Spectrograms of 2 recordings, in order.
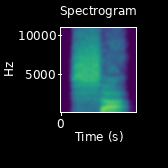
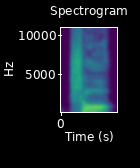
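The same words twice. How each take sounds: First: The sha sound is light and thin. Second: The sha sound is heavy and full. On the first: The speaker calls it right. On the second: The speaker calls it wrong. "and not sha"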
